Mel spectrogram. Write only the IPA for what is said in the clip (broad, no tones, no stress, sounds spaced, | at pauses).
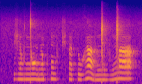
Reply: ʒ ə̃ v ŋ͡ǀ ɔ̃ ɡ ə̃ pʰ ũ v t͡ʃʰ ə̃ θ u ɣ ã v ŋ͡ǁ i v ŋ͡ǁ ã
